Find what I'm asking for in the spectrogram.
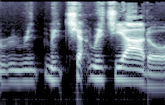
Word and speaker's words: Ricciardo: It's also like Ricardo, because I think in an interview I heard from Daniel Ricardo, he said it should be pronounced Riccardio or Ricciardo or something like the Italian.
